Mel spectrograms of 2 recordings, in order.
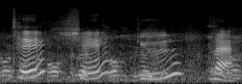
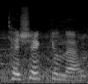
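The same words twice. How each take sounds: First: It is said slowly. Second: It is said fast.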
